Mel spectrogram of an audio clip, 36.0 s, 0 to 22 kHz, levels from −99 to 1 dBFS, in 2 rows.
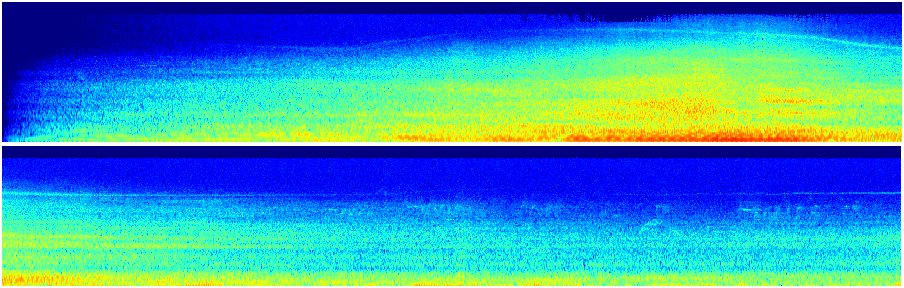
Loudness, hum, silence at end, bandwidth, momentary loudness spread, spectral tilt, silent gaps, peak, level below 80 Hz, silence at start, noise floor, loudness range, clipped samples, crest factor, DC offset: -23 LUFS; none; 0 s; 11 kHz; 25 LU; -5.5 dB/octave; none; -4 dBFS; -28 dBFS; 1.45 s; -67 dBFS; 24 LU; under 0.1%; 22 dB; under 0.1%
